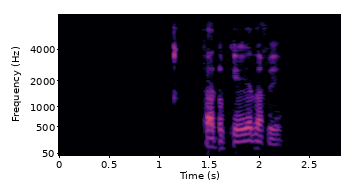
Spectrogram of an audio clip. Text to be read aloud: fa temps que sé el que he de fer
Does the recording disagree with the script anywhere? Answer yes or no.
yes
